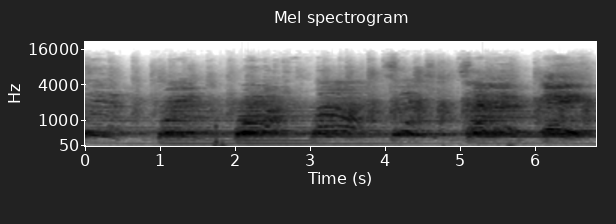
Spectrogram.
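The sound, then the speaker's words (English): The Kia of Covington "Happy Kia gong" struck ten times by a girl to mark a donation, at a steady pace of roughly one hit per second, each loud stroke ringing into a shimmering metallic wash that overlaps the next, with faint voices behind. “She is happy and healthy, and she's going to bang that gong for us 10 times.”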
